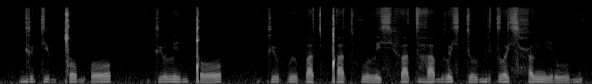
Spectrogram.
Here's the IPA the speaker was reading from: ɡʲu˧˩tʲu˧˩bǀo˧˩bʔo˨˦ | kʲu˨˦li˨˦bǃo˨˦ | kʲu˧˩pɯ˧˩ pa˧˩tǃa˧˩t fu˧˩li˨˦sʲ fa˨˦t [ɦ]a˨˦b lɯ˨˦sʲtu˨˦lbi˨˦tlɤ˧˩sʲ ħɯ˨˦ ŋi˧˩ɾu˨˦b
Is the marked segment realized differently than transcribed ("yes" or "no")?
no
